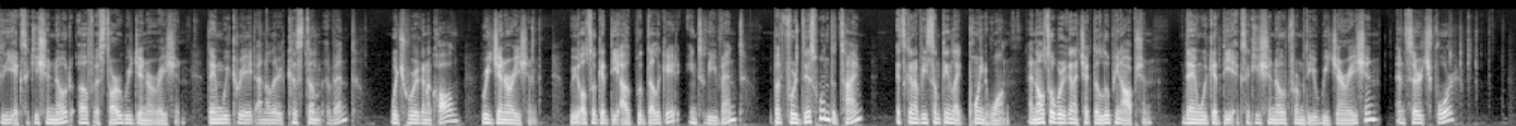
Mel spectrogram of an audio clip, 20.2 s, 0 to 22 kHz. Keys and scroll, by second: 3.8 c, 4.9 s, 5.0 Return, 6.2 n, 7.1 Return, 13.1 1, 19.3-20.2 typing.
